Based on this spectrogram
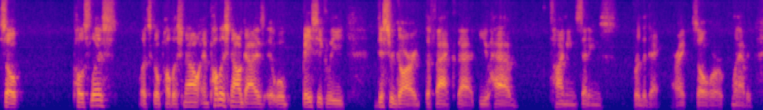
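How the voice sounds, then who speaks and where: A man at a moderate pace with long, frequent pauses, in a dry, close sound with no echo on a very clean recording with a silent background. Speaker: software tutorial youtuber. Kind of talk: tutorial. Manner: casual, filler-heavy.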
